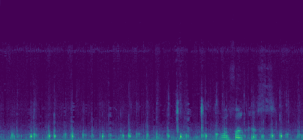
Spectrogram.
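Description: Horse hooves clip-clop in a steady walking rhythm, close and clear, while the horse is ridden out on a hack along a road, with the rider talking over the footfalls.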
